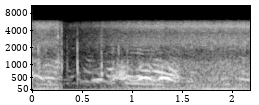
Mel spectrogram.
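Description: Indistinct voices talking over a steady hiss, with a brief dropout in the sound just after the start.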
